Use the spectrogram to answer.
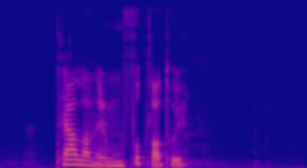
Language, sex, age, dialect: Faroese, female, 15-35, Norðurstreymoy/Eysturoy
